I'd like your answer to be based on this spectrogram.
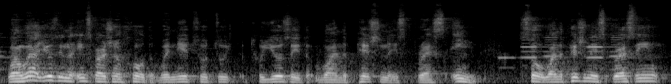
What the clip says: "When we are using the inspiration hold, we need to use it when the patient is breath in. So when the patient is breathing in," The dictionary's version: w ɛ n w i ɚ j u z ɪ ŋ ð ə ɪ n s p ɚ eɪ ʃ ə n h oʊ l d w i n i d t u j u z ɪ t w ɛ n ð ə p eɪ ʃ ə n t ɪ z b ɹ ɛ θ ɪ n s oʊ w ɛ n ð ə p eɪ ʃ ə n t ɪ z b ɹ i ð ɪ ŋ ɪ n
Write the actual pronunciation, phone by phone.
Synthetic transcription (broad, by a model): w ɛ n w i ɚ j u z ɪ ŋ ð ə ɪ n s p ɚ eɪ ʃ ə n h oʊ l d w i n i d t u j u z ɪ t w ɛ n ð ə p eɪ ʃ ə n t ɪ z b ɹ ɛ s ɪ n s oʊ w ɛ n ð ə p eɪ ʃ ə n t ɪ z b ɹ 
